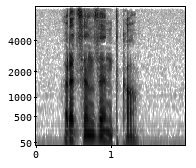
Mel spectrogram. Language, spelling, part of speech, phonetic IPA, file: Polish, recenzentka, noun, [ˌrɛt͡sɛ̃w̃ˈzɛ̃ntka], Pl-recenzentka.ogg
